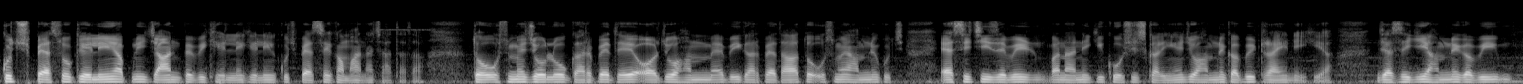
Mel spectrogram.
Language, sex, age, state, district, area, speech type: Urdu, male, 18-30, Uttar Pradesh, Aligarh, urban, spontaneous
